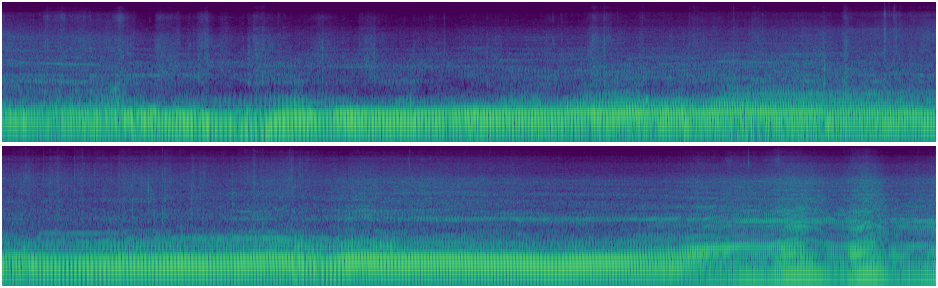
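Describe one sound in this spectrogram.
Tyres crunch over dry leaves.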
